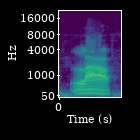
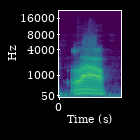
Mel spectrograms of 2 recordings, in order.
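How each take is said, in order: The two takes are said the same way.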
